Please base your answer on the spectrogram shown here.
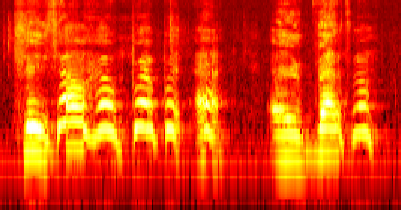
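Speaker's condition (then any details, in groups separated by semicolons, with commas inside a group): Cerebral palsy; a little difficult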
